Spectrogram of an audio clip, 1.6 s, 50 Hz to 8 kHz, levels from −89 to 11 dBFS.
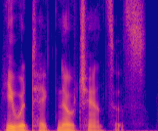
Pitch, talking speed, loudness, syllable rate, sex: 85 Hz, 190 wpm, -21 LUFS, 4.2 syllables/s, male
